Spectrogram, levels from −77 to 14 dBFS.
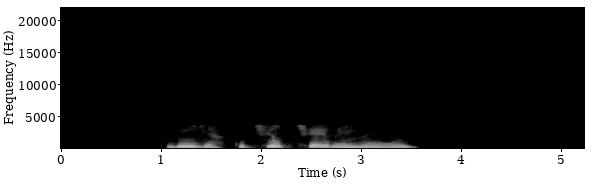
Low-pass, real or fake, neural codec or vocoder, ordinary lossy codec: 3.6 kHz; fake; codec, 16 kHz, 1 kbps, FreqCodec, larger model; AAC, 32 kbps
